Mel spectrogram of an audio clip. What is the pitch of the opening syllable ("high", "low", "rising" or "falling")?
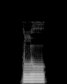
high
